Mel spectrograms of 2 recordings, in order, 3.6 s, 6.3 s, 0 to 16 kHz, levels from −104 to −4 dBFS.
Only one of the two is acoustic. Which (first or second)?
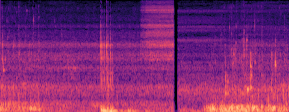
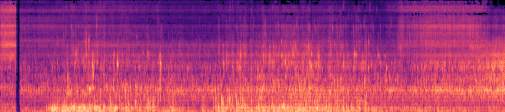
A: first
